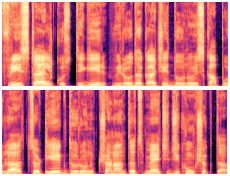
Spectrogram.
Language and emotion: Goan Konkani, neutral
